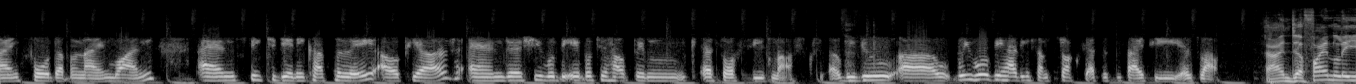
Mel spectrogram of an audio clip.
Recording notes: joins me live on the line now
